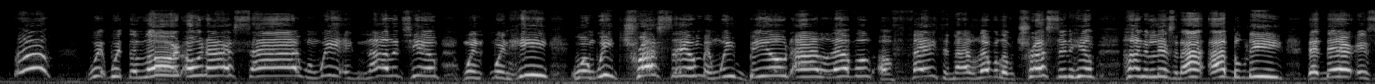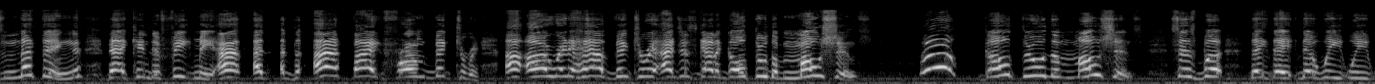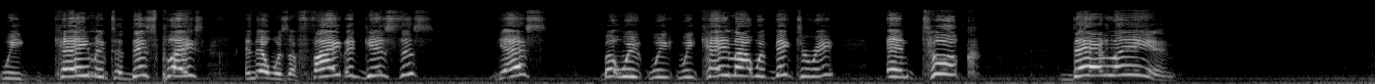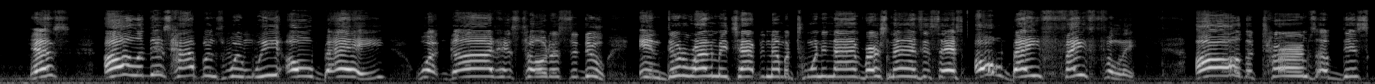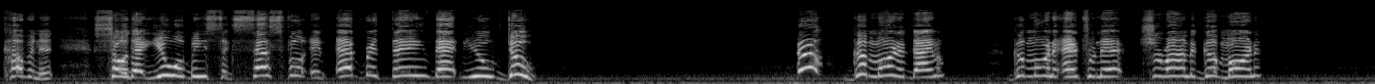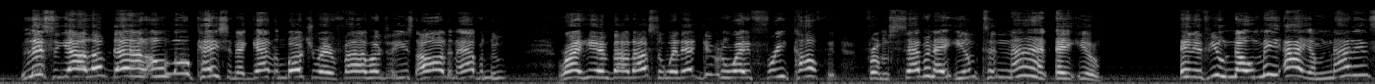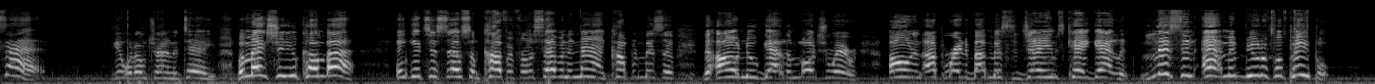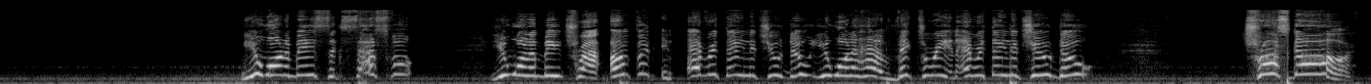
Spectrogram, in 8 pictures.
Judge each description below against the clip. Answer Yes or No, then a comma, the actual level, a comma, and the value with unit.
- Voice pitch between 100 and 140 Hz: No, very high, 360 Hz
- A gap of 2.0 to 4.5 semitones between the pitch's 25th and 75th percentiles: Yes, average, 4.0 semitones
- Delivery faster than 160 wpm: No, average, 140 wpm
